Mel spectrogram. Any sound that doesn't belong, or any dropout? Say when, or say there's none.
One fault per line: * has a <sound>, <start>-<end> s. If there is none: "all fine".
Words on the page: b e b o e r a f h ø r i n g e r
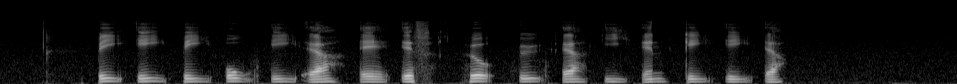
all fine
